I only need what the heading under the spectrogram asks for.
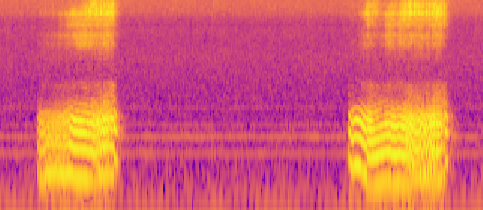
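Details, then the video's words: Chokobi, a two-year-old female Chiweenie, snoring in her daily routine: two drawn-out, tonal, wavering groans about a second long, roughly four seconds apart, with quiet between breaths. "チワックスの日常 ちょこびちゃん 【いびき】"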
